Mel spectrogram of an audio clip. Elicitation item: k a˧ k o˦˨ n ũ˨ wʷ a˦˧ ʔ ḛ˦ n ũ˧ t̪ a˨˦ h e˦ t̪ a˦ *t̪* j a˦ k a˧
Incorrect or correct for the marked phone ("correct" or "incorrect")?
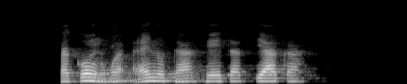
correct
